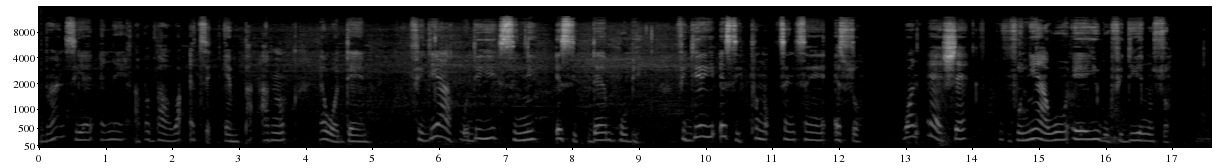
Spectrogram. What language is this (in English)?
Akan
